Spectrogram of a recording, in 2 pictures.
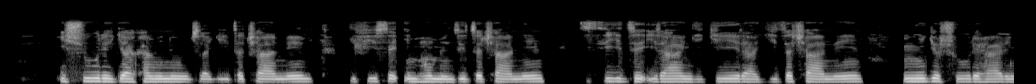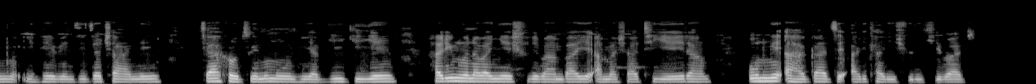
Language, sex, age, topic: Rundi, male, 18-24, education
